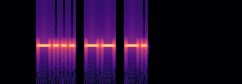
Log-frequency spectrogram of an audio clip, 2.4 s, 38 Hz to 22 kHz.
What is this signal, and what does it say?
Morse code, heard as a keyed tone, about 30 wpm, 700 Hz. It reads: BMN
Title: USA Call Sign Postfixes - 3 Letters 30wpm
